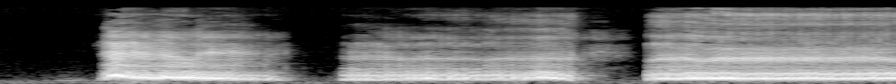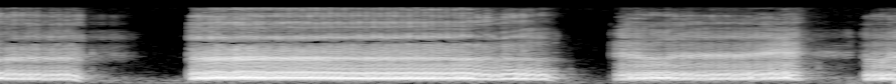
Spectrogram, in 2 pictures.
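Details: Yorkshire Terrier puppy play-growling over a dog toy during a game indoors; long sustained rumbling growls lasting one to two seconds each, broken by brief pauses for breath, six bursts in a row.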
